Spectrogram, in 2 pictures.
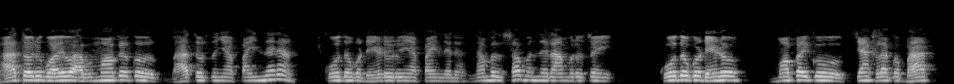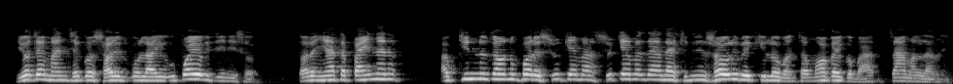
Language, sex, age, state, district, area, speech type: Nepali, male, 60+, West Bengal, Darjeeling, rural, spontaneous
